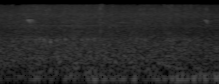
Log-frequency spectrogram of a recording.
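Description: Faint, steady background hiss of quiet outdoor ambience, with no distinct sound in it.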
